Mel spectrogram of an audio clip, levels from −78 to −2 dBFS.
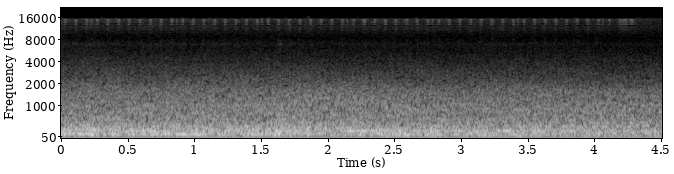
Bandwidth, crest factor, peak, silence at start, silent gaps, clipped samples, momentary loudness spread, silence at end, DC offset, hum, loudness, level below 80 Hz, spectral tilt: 16 kHz; 14 dB; -8 dBFS; 0 s; none; under 0.1%; 4 LU; 0 s; 2%; none; -23 LUFS; -38 dBFS; -8.5 dB/octave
